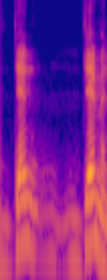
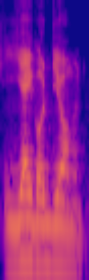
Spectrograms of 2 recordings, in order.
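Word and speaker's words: Egor Demin: His name is Den Deman. It's easy. I'm calling him Jgo Dyman because his name is pronounced Jgo Dyman.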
